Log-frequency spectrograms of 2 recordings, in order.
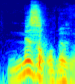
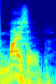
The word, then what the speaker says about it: misled: But of course, I'm the guy when I started in radio, I pronounced misled mizzled for two years and then I changed it to misled.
